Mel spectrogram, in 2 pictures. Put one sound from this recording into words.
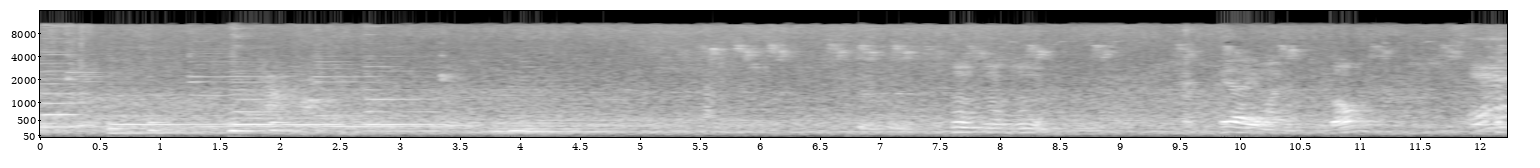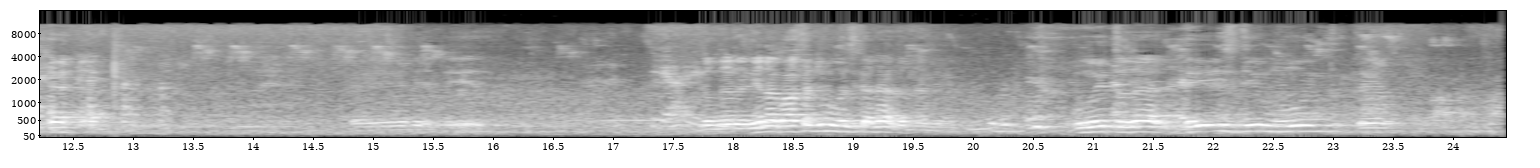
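A man strums an acoustic guitar close by.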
